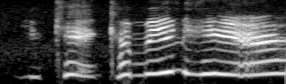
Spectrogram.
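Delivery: loud, squeaky-high put-on voice; very high-pitched voice. Pickle refusing the visitor at the door, very high-pitched. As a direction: shriek it way up high as a tiny character. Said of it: "Make a very high-pitched voice".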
